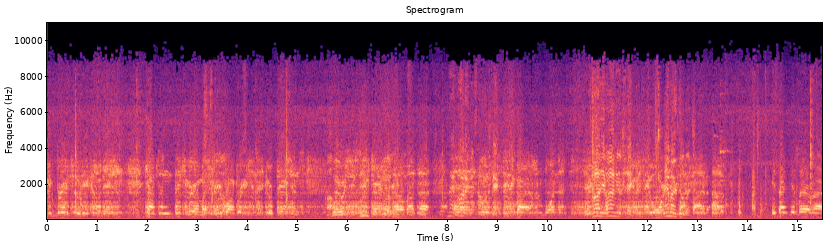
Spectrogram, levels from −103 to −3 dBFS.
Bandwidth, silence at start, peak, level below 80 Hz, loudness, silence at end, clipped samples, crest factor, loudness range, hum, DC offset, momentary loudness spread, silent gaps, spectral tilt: 9.4 kHz; 0 s; -2 dBFS; -46 dBFS; -16 LUFS; 0 s; under 0.1%; 14 dB; 2 LU; none; 1%; 9 LU; none; -3 dB/octave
